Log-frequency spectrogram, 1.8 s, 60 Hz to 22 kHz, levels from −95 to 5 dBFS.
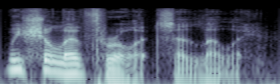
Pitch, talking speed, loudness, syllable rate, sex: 110 Hz, 240 wpm, -18 LUFS, 5.5 syllables/s, male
